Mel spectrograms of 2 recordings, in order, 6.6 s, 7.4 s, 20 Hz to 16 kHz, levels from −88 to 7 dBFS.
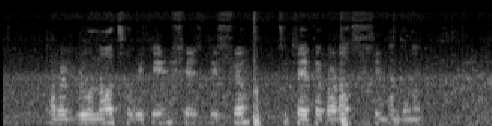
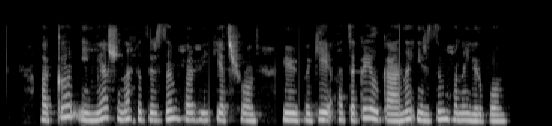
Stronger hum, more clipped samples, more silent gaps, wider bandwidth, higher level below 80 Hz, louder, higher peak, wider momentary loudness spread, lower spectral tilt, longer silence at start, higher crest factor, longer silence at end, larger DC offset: neither; neither; neither; first, 11.5 kHz vs 7.6 kHz; first, -44 dBFS vs -68 dBFS; about the same, -25 LUFS vs -25 LUFS; first, -4 dBFS vs -10 dBFS; first, 21 LU vs 6 LU; about the same, -7.5 dB/octave vs -7 dB/octave; second, 0.05 s vs 0.55 s; first, 20 dB vs 14 dB; second, 0 s vs 0.6 s; neither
